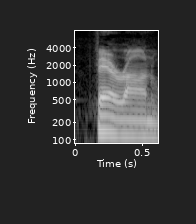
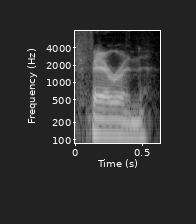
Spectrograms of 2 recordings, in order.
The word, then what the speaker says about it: Faron: back to Faron woods fair on woods I guess I'm probably how I would pronounce it not faring fair on why does she just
